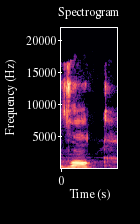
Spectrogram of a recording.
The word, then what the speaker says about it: walk: जैसे वॉक, WALK, वॉक। जब मैं वॉक बोलती हूँ तो क्या L का साउंड आता है? नो, जो L लेटर है उसका साउंड नहीं आती है ना, तो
